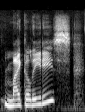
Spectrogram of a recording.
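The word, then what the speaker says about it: Michaelides: So, this book is by Alex Michaelites. Uh, I think that's the correct way to say it. You just say Michael and then you say Edes because he's Greek.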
